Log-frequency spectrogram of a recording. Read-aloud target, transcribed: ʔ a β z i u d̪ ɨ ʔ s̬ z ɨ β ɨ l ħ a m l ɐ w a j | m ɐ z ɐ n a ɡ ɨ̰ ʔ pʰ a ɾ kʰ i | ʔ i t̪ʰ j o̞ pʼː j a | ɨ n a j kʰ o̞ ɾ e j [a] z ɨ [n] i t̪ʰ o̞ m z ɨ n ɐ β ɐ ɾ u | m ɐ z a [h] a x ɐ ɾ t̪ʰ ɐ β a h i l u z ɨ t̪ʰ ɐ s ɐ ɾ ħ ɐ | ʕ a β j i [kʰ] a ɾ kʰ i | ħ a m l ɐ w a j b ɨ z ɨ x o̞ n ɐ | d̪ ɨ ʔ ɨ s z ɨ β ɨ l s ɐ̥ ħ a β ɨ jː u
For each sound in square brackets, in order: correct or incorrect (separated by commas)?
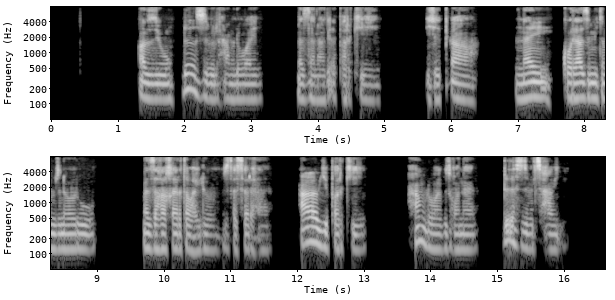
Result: correct, incorrect, incorrect, incorrect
